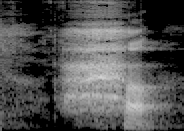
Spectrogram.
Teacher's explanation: جیسے تھوڑی سی سیٹی کی آواز آئے، جیسے ہم سانس لیتے ہیں، یہ سانس لینے والی جگہ جو ہے نا یہ اس کا مخرج ہے، اور اس کو ہاں ادا کریں گے۔ · ہا جو حلق سے ادا ہوتا ہے، درمیانی حلق سے۔ حلق کی 3 قسمیں ہوتی ہیں، تو ایک حلق کا جہاں ہمارا یہ زبان کی جڑ شروع ہوتی ہے، جہاں ہمارا اوپر چھوٹا سا کوا جو ہے نا لٹکا ہوتا ہے، تو یہ درمیانہ حلق ہے، اور یہاں سے آواز کو رگڑ کر ہا کو ادا کرتے ہیں۔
